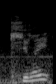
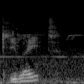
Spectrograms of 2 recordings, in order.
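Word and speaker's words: chelate: Um the leaves are a little yellow, so I I gave it some um iron keilate. I think it's pronounced keelate last night.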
